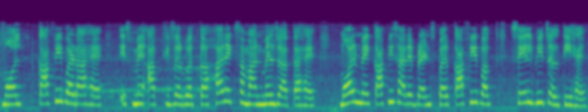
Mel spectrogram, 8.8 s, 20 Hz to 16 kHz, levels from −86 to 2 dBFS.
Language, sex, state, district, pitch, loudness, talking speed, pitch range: Hindi, male, Madhya Pradesh, Katni, 290 Hz, -13 LUFS, 175 wpm, 275-320 Hz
